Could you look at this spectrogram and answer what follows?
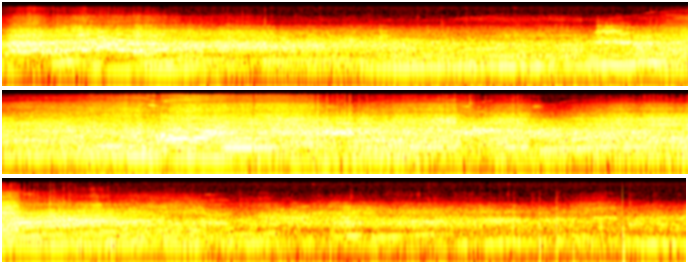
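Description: Drift cars sliding through a corner, their engines revving up and down over and over while the tyres skid and squeal. It is loudest in the middle, as a car slides past.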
